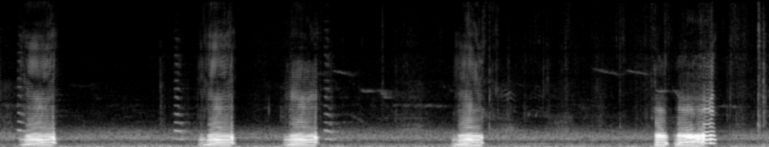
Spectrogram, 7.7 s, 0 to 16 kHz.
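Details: Canada goose, a vocal male among geese preparing for the breeding season, recorded 6 February 2021, giving loud nasal honks in five separate bursts over about seven seconds, the last a quick double, with quiet gaps between.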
